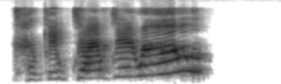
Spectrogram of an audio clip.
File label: Voice Excitement; Marie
